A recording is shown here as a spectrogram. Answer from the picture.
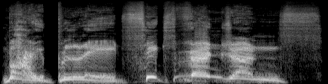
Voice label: Male Orc; Blademaster; Uther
